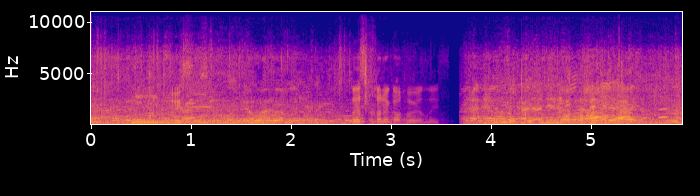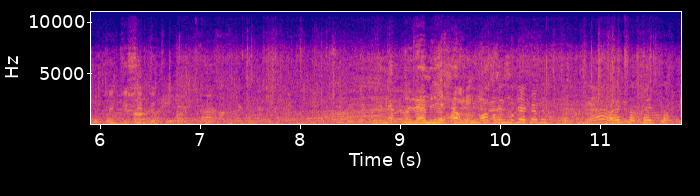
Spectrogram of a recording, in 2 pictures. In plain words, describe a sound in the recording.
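A crowd of men talk loudly close by.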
